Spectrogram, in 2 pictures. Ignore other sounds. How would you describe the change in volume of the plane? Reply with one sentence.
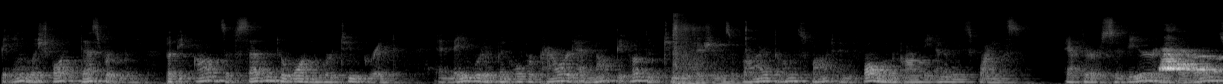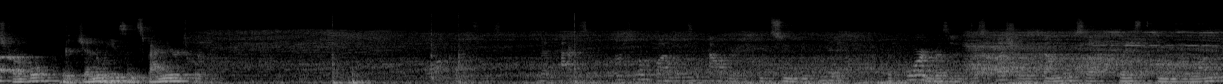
The loudness of the plane goes up.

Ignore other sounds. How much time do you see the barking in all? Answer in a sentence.
You can hear the barking for 2 seconds altogether.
